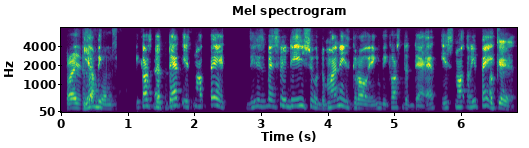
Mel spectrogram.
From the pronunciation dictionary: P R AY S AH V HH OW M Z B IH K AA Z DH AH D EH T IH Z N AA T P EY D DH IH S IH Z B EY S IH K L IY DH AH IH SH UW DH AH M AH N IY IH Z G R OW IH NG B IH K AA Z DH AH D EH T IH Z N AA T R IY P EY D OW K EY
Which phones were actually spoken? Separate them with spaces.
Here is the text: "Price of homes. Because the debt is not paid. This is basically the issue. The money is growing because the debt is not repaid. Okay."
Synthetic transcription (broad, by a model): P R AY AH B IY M B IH K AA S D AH D EH T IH S N AA T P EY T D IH S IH S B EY S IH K L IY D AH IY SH UW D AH M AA N IY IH S G R OW IH NG B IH K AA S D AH D EH T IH S N AA T R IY P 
